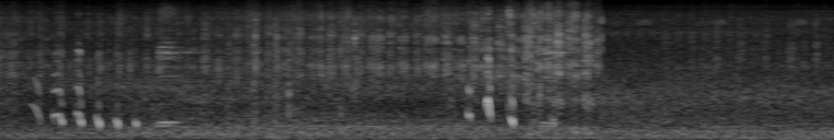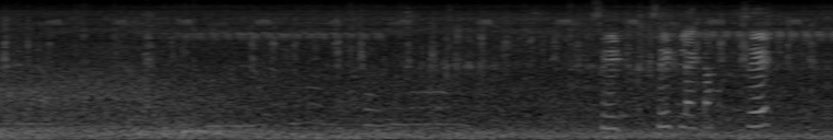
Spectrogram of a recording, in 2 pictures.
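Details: Laika, a pug nearly six months old, on her first outing to a nearby park, gives a few short, yipping barks early on, a louder burst near four seconds, then softer breathy sounds over steady outdoor background noise.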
